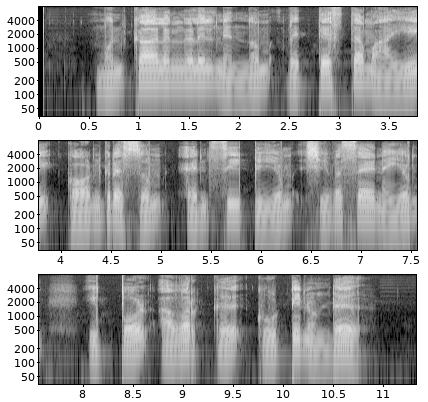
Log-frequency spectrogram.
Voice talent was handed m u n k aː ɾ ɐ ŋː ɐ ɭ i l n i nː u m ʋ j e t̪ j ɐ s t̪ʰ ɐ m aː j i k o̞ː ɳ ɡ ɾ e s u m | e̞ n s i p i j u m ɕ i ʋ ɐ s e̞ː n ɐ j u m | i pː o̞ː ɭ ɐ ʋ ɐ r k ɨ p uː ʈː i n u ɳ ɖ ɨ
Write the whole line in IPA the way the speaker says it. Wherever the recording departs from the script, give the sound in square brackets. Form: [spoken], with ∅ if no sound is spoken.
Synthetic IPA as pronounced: m u n k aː [l] ɐ ŋː ɐ ɭ i l n i nː u m ʋ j e t̪ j ɐ s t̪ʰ ɐ m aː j i k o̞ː ɳ ɡ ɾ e s u m | e̞ n s i p i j u m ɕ i ʋ ɐ s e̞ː n ɐ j u m | i pː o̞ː ɭ ɐ ʋ ɐ r k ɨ [k] uː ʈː i n u ɳ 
